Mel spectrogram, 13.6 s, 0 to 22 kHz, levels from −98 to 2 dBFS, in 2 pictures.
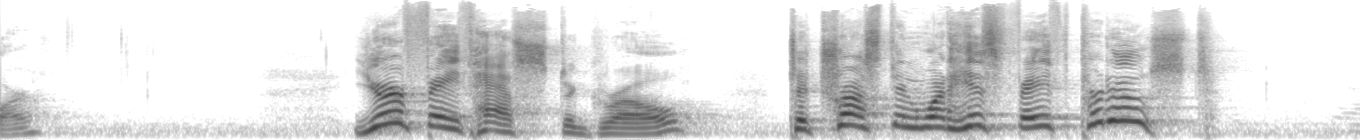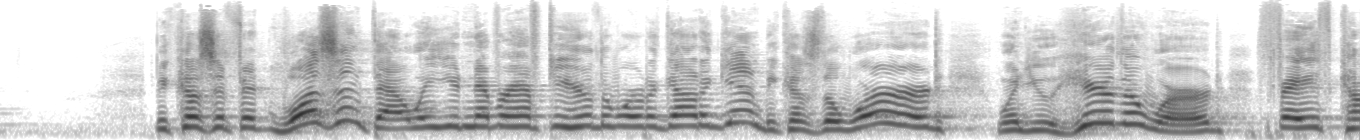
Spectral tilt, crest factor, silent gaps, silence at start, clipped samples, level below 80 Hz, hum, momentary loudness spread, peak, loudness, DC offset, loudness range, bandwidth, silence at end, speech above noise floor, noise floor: -3 dB/octave; 20 dB; none; 0 s; under 0.1%; -80 dBFS; none; 11 LU; -14 dBFS; -32 LUFS; under 0.1%; 4 LU; over 20 kHz; 0 s; 47 dB; -78 dBFS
